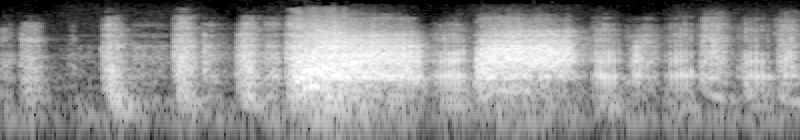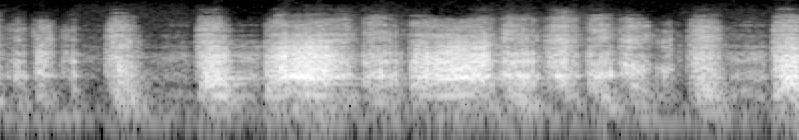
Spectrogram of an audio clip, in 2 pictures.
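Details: Gorilla in an angry mood, giving rapid, rough grunting pulses broken by two longer raspy roars, with short pauses between the bursts.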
